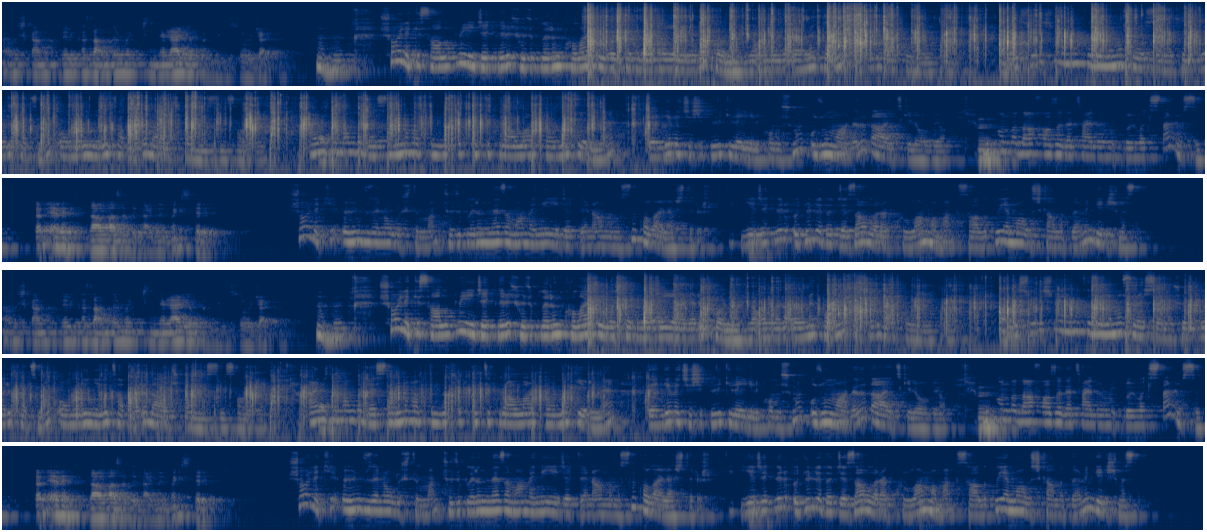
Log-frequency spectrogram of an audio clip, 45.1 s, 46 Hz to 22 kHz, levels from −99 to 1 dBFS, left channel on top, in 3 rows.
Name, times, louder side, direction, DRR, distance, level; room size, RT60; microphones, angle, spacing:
voice 1, 0.0-3.3 12.5-12.9 19.0-19.2 27.2-27.6 30.5-32.7 39.4-39.7, equal, 5° right, 5 dB, 4.1 m, -58 dB
voice 2, 3.9-30.1 33.7-44.2, right 2 dB, 50° right, 7 dB, 2.0 m, -57 dB
Run, 7.3-18.9 19.2-22.6 22.9-23.2, left 8 dB, 85° left, 1.3 m, -42 dB
29.0 x 14.0 x 8.0 m, 0.80 s
head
